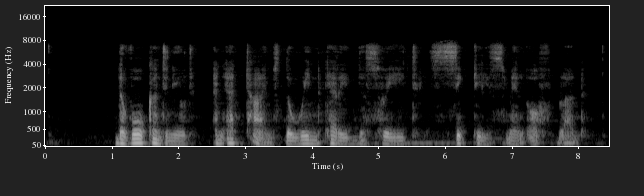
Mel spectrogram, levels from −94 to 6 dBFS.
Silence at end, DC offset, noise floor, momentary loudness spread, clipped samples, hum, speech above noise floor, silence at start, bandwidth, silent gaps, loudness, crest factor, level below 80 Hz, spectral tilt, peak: 0.4 s; under 0.1%; -86 dBFS; 16 LU; under 0.1%; none; 48 dB; 1.05 s; 8 kHz; none; -39 LUFS; 22 dB; -74 dBFS; -6 dB/octave; -18 dBFS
